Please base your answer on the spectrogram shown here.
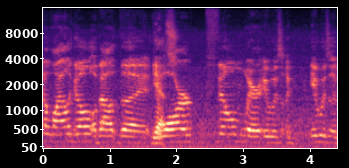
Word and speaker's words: Noir: I can see him playing a really fucked up, like, noir character. And I said it right. You did. Noir. There's no W in that fucking word.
